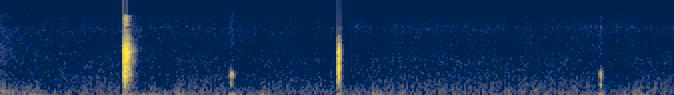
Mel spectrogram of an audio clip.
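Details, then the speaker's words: Blood pressure measurement: sharp, clear, strong tapping of the first two sounds heard, first-phase Korotkoff sounds, marking systolic pressure in adults and children. "El primero nos indica los dos primeros ruidos que se escuchan, que son fuertes y nítidos. Este ruido viene a indicarnos la presión arterial sistólica en adultos y niños."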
